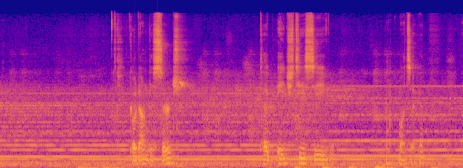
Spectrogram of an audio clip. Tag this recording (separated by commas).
Speech, Music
